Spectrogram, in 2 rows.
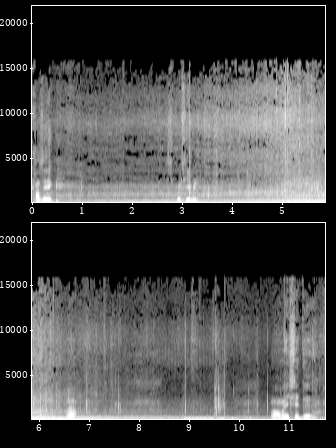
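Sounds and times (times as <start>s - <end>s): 
speech: 0.0s - 0.6s, 2.9s - 3.6s, 6.6s - 6.8s, 10.6s - 11.6s
footsteps of a person walking calmly outdoors near a horse stud farm: 0.0s - 11.7s
steady noise: 0.0s - 11.7s.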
